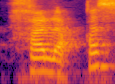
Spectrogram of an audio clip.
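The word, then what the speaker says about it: خلق: அடுத்தது ஹலகஸ் ஸமாவாதி வல் அர்த, ஹலக இது ஹா உச்சரிக்கணும்.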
